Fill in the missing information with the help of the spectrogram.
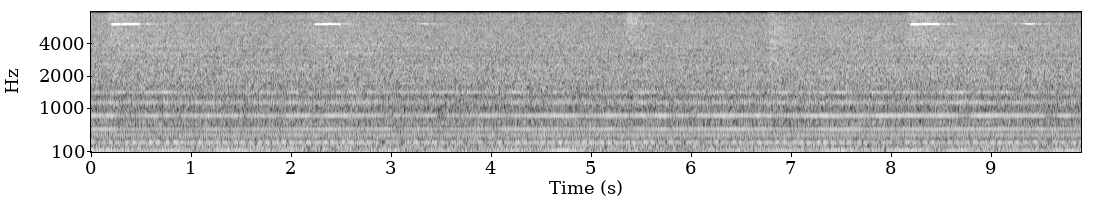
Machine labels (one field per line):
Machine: fan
